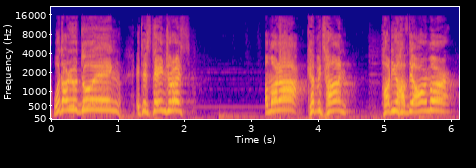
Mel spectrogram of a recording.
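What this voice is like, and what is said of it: Yelling. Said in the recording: “I'm yelling”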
